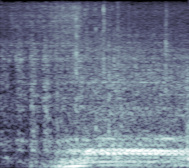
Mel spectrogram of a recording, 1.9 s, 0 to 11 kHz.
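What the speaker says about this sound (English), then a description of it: "and then start the car up" A Toyota MR2 Roadster engine turns over and catches with a low surge, then settles into a steady, close idle rumble with no one speaking.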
